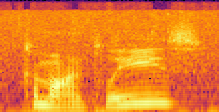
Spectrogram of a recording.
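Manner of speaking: high-pitched wheedling plea; coaxing, drawn-up girlish please; pleading. Acted. Sayori pleads with him to join.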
